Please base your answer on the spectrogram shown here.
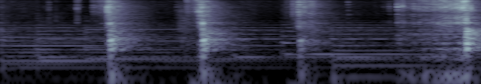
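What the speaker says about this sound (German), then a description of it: "Lauchzwiebeln in Scheiben schneiden" A knife slices spring onions on a cutting board: four crisp, evenly spaced chops about half a second apart, close and clear with no talk.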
